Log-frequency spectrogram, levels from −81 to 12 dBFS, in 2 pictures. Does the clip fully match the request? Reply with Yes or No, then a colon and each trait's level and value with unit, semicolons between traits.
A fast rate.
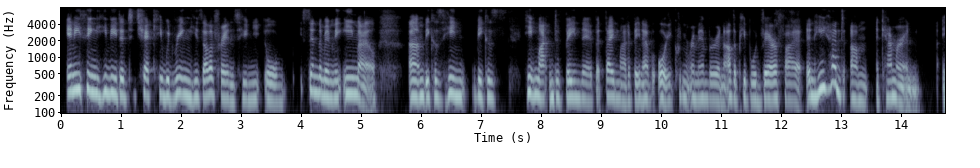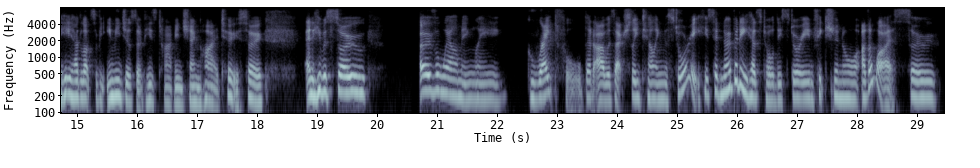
No: average, 175 wpm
